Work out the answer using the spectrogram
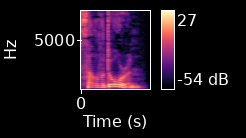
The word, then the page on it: salvadorean: British English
